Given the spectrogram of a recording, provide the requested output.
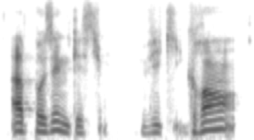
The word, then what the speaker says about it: grand: Grand termina con D en masculino y ese D no se pronuncia grand.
